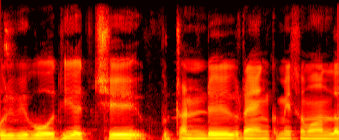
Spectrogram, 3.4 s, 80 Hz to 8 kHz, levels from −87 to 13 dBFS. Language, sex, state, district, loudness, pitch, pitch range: Hindi, male, Uttar Pradesh, Shamli, -15 LUFS, 100 Hz, 95-100 Hz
